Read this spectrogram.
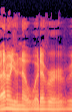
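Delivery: usual speaking voice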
